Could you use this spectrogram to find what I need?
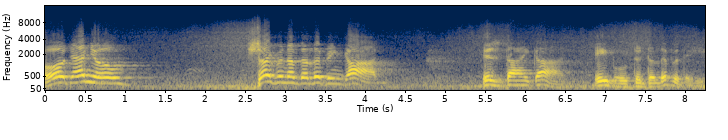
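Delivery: acted-out sorrowful, lamenting, crying voice. Retelling how a man cried out to Daniel, retelling a lamentable cry. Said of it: "he begins to cry with a lamentable voice".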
